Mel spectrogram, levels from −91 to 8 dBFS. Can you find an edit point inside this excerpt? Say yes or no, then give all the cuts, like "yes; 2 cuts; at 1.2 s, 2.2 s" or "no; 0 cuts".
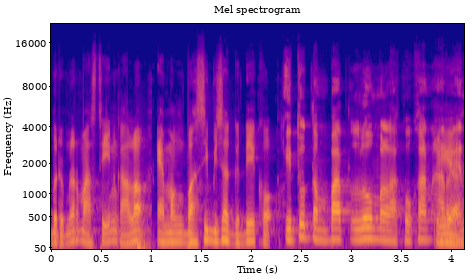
yes; 1 cut; at 1.0 s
